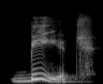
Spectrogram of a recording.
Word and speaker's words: beach: Playa tiene como símbolo fonético la I. ¿Cómo sería? Beach. Pero tienes que hacerlo larguito. Beach.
